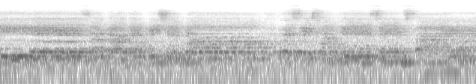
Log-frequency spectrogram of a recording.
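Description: A congregation singing a hymn a cappella, several voices together holding notes with no instruments.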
